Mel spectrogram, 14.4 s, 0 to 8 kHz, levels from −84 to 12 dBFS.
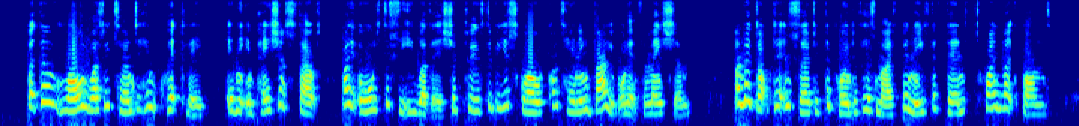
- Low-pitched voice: No, very high, 260 Hz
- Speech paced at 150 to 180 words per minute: Yes, average, 175 wpm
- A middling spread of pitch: No, wide, 6.8 semitones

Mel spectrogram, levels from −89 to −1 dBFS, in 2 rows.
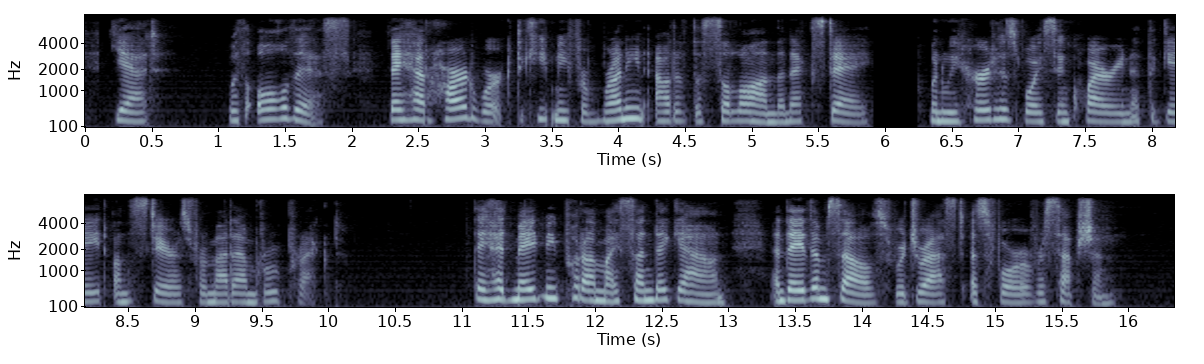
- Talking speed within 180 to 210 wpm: Yes, average, 195 wpm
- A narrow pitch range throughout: No, average, 3.3 semitones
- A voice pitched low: No, high, 195 Hz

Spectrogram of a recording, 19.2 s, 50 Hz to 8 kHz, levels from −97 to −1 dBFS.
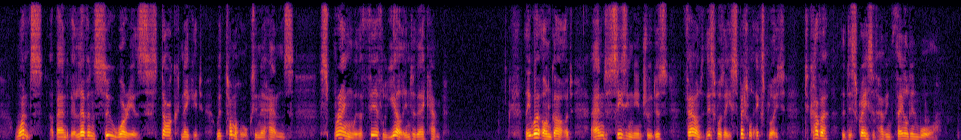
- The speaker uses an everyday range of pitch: No, wide, 5.7 semitones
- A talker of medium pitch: Yes, medium, 145 Hz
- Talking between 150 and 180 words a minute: No, average, 140 wpm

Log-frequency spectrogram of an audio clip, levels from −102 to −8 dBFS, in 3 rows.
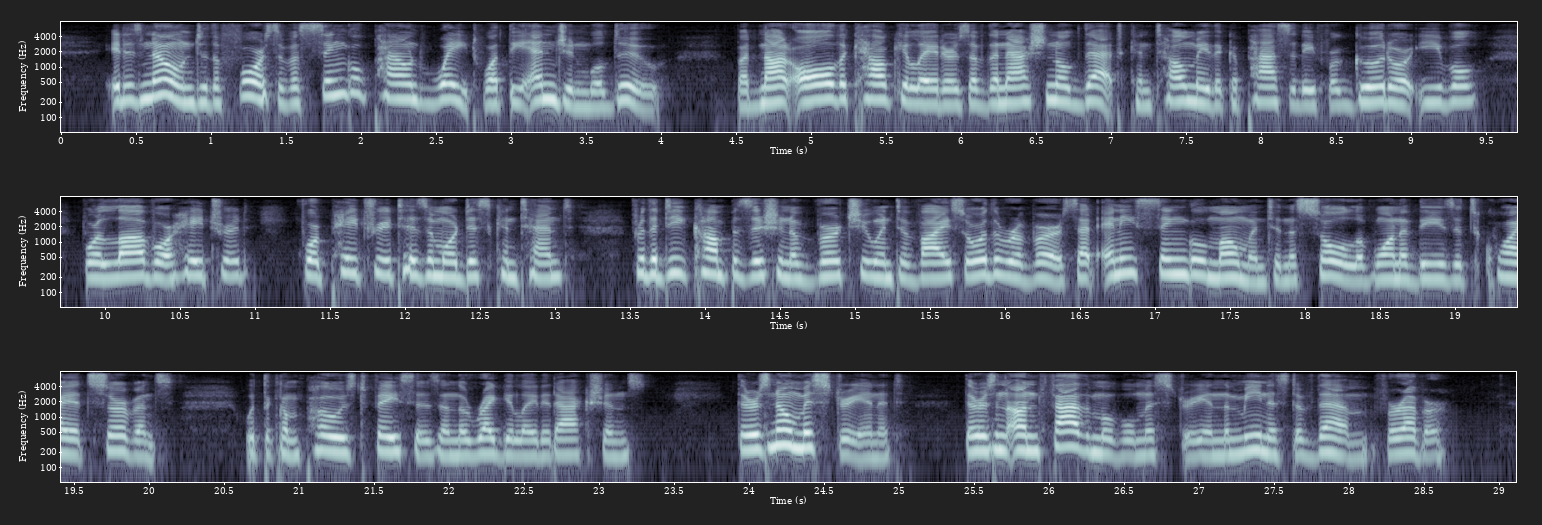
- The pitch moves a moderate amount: Yes, average, 3.2 semitones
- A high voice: Yes, high, 200 Hz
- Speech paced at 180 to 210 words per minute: Yes, average, 190 wpm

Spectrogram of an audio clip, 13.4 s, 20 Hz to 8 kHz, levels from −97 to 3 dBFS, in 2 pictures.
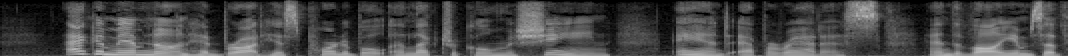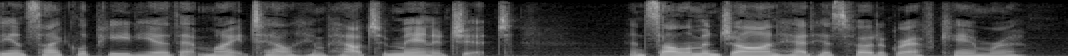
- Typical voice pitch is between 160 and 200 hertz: Yes, high, 190 Hz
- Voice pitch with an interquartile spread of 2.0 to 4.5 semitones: Yes, narrow, 2.6 semitones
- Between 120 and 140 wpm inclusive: Yes, slow, 135 wpm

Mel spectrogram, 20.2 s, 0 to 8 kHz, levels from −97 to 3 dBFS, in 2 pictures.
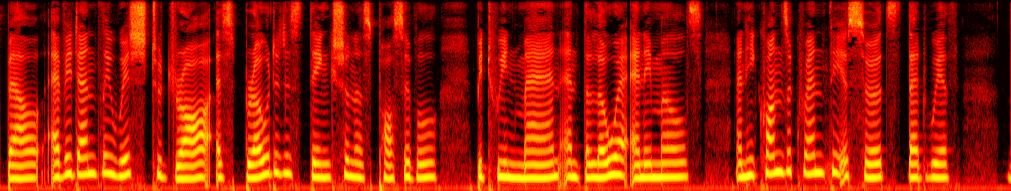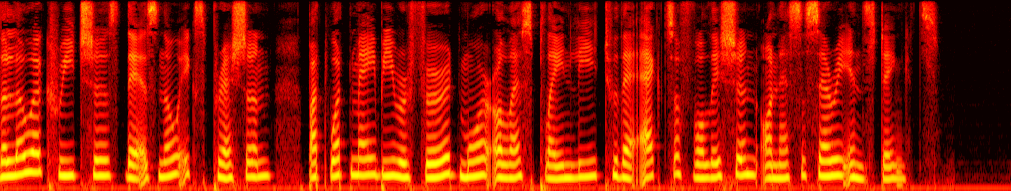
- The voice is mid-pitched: No, high, 225 Hz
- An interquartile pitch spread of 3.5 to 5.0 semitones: No, average, 2.8 semitones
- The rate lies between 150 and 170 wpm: No, average, 140 wpm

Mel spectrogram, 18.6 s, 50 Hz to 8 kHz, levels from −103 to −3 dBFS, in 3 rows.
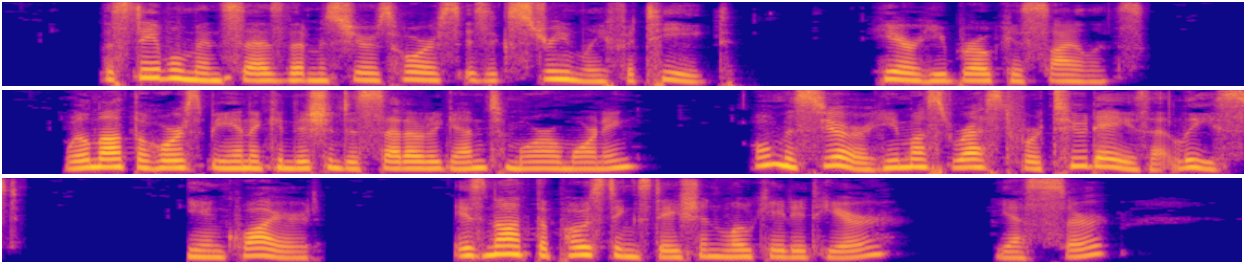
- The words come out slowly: No, average, 160 wpm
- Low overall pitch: No, high, 195 Hz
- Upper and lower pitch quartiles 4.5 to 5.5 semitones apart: No, average, 3.1 semitones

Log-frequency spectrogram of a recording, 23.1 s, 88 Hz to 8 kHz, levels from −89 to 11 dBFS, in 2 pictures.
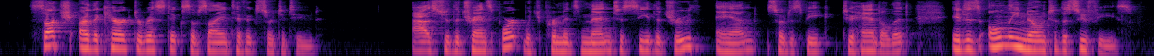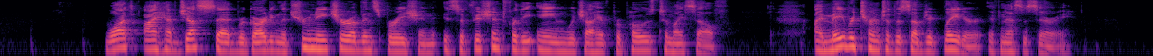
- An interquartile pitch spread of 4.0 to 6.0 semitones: No, average, 3.5 semitones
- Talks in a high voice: No, medium, 140 Hz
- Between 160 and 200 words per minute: Yes, average, 165 wpm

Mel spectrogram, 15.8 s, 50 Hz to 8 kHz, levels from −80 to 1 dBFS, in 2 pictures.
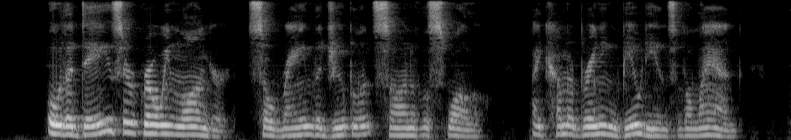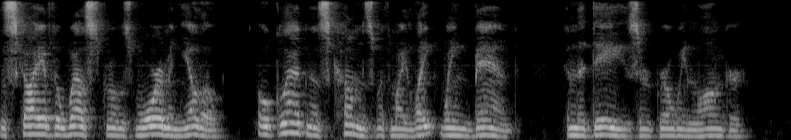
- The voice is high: No, medium, 155 Hz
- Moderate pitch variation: Yes, average, 3.0 semitones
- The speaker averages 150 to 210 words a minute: Yes, average, 170 wpm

